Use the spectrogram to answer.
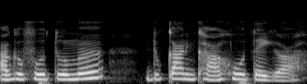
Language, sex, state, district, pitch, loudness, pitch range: Wancho, female, Arunachal Pradesh, Longding, 235 Hz, -13 LUFS, 230-255 Hz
